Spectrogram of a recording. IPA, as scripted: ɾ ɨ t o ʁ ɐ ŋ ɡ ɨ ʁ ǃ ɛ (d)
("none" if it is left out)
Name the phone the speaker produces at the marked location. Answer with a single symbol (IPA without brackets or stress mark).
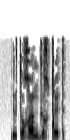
t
